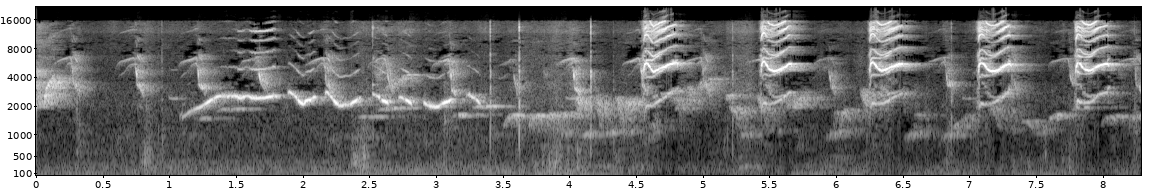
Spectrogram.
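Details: Song material for training contest white-rumped shamas: a rolling series of upward-bending whistles, then high, sharp, looped whistles repeated about once a second with pauses between them.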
